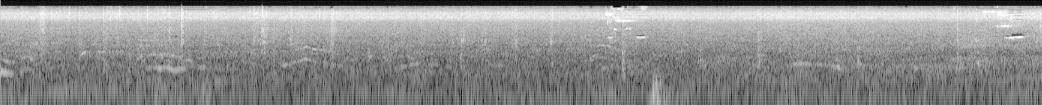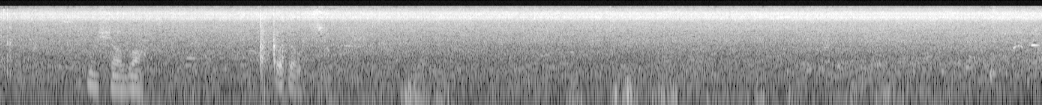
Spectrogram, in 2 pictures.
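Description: Strong wind gusts through trees.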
